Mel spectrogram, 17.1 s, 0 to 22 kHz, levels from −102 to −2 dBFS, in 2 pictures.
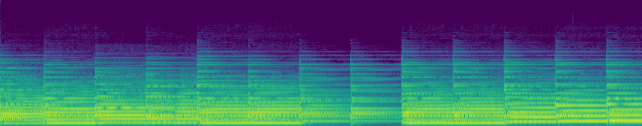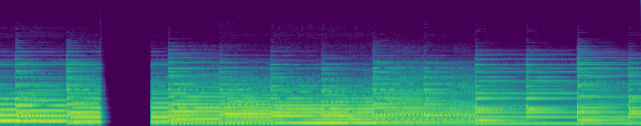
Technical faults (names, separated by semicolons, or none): long network dropout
